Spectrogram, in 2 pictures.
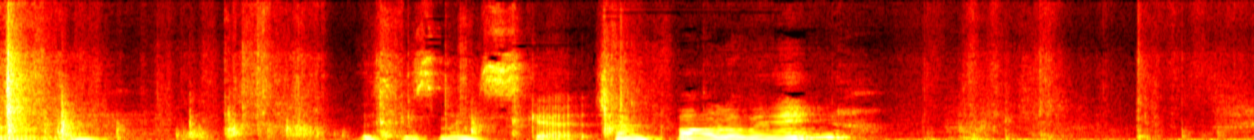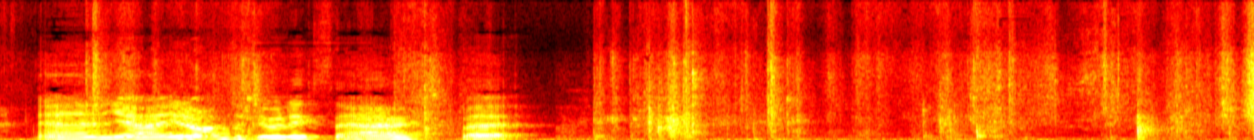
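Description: Sheets of paper rustle and slide as they are handled.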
